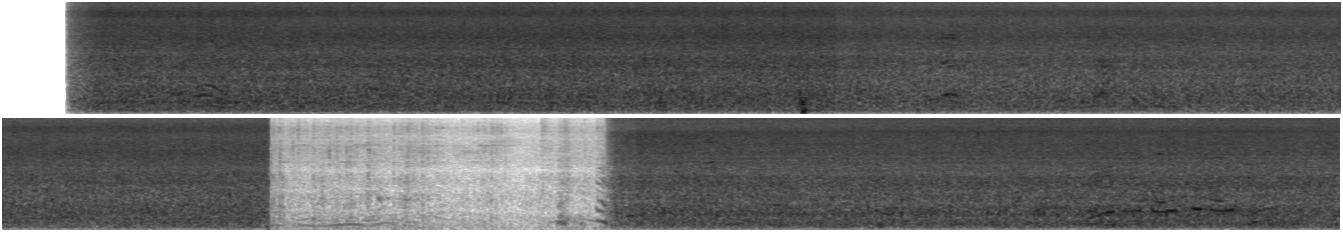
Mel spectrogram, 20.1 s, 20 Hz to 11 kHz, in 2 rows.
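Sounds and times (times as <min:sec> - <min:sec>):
waterfall roaring: 0:00.5 - 0:12.1, 0:14.6 - 0:20.0
short knock: 0:05.9 - 0:06.3.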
